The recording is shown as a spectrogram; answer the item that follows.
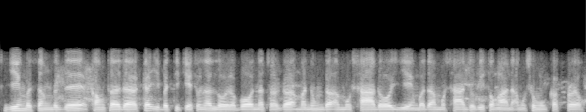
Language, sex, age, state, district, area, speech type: Manipuri, male, 18-30, Manipur, Kangpokpi, urban, conversation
